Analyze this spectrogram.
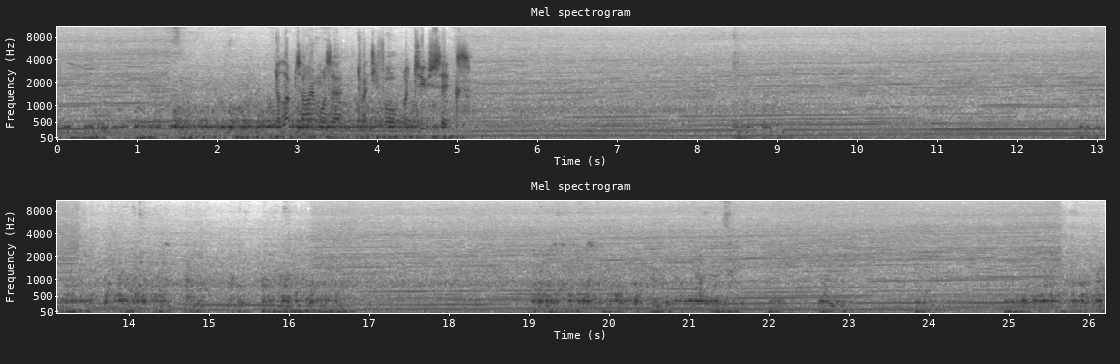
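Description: A race car engine drones steadily, shifting pitch as the car speeds up and slows.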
